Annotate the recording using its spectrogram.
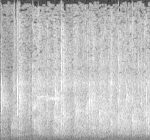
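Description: Light, scattered clapping from a small congregation: many irregular hand claps.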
